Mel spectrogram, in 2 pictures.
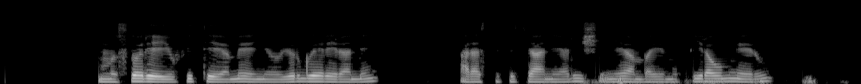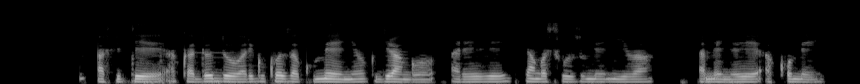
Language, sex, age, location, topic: Kinyarwanda, male, 50+, Huye, health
